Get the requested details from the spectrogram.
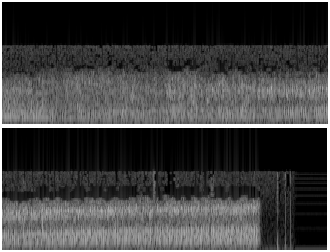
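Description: The engine of a cabin cruiser motorboat, backed out of a boathouse and heading down a river toward the bay, runs in a steady, throaty drone, its pitch edging slightly higher partway through, before cutting off abruptly near the end. No voices are heard.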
